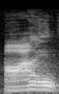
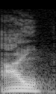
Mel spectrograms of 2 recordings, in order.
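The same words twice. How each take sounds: First: It starts with a strained sound from the throat. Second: It starts plainly, without throat strain. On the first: "목에다가 이렇게 힘을 줘서 아" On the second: "그냥 아인 하시면 됩니다"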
